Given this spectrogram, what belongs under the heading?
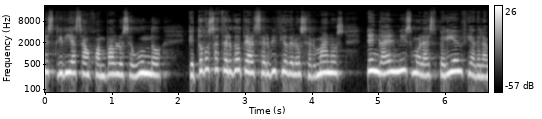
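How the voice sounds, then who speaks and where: Woman, religious sister, high voice, measured and earnest, reflective spiritual talk. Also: darkish tone. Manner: measured, earnest, with rhetorical questions.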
